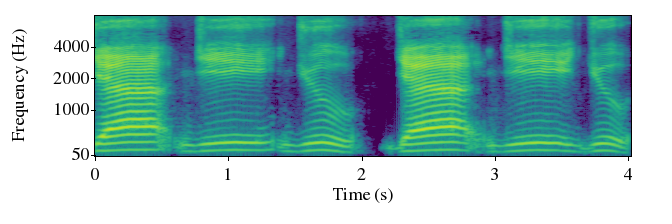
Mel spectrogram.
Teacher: Jadi tidak ada ee percikan udara ketika mengucapkan ja ji Ju nah begitu Tetapi dia lebih bersih ja ji Ju ja ji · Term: huruf Jim, jahar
